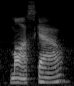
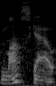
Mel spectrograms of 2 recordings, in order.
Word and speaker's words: Moscow: Moscow? As I said before, the last place you'd expect. By the way, there is no cow in Moscow. Oh, so it's Moscow, is it?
